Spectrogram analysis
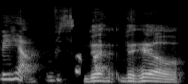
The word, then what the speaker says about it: Vigil: I'm here with Austin Spitzenberger and today we have. Did I say it right? Beh the Hill.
